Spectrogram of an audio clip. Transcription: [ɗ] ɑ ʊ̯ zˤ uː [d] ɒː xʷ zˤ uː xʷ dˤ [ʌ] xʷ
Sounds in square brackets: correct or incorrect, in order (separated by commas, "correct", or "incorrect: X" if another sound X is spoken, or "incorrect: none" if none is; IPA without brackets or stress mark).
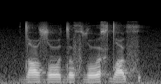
incorrect: d, correct, correct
